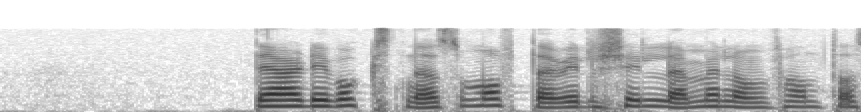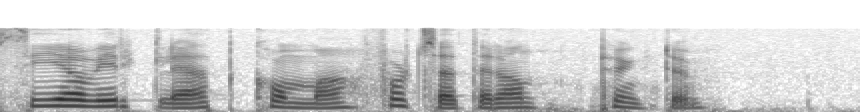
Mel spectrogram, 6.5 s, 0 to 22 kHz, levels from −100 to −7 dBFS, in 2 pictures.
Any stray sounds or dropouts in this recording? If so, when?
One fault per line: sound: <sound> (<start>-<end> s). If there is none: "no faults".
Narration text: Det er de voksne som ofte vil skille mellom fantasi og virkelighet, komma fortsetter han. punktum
no faults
